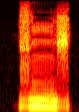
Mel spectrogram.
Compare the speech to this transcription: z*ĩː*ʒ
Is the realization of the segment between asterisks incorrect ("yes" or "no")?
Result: yes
